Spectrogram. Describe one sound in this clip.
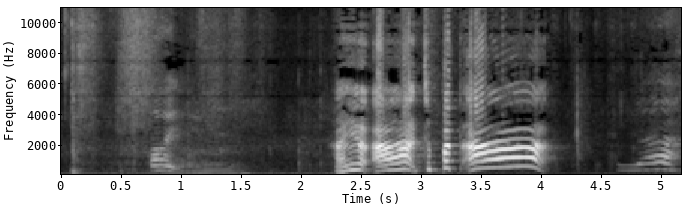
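A young girl laughs.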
